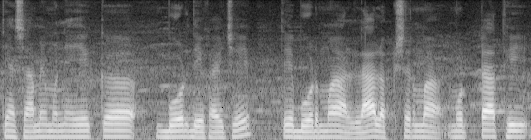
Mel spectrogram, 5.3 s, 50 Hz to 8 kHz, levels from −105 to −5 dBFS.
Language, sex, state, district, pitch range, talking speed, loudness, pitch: Gujarati, male, Gujarat, Gandhinagar, 120-130 Hz, 145 wpm, -17 LUFS, 125 Hz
